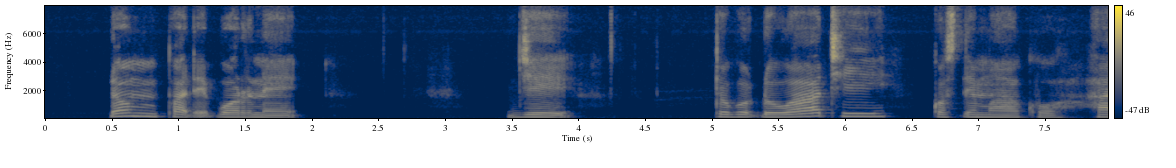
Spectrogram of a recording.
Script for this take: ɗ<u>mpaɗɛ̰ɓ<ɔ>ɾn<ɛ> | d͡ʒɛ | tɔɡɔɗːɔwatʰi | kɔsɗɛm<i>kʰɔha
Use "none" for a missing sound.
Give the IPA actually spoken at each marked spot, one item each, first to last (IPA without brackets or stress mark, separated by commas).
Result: ɔ, ɔ, ɛ, a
